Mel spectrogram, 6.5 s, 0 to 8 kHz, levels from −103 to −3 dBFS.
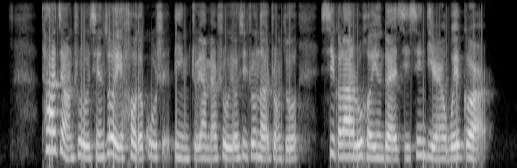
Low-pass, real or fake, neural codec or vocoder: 7.2 kHz; real; none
